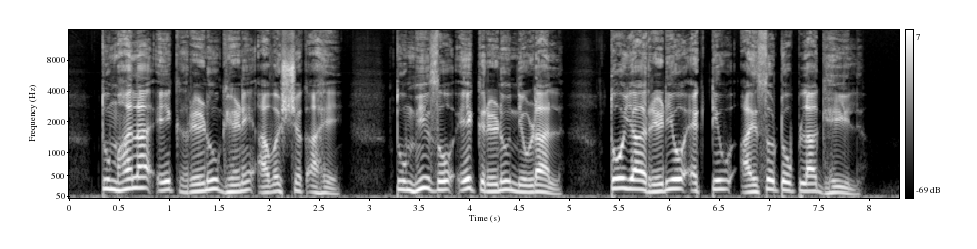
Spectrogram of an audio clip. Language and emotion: Marathi, neutral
